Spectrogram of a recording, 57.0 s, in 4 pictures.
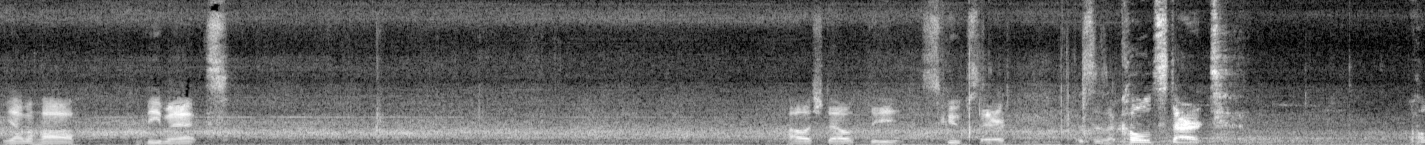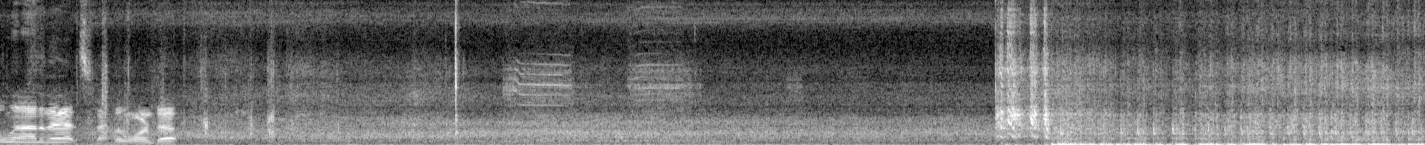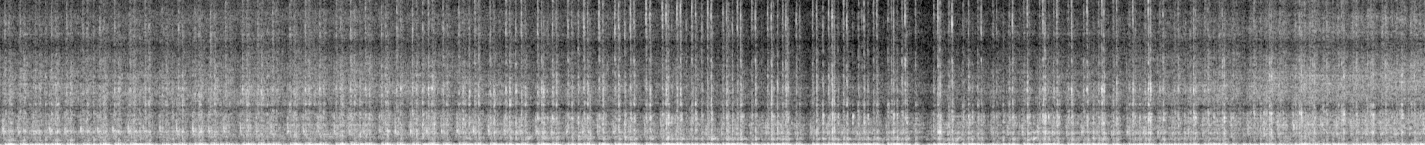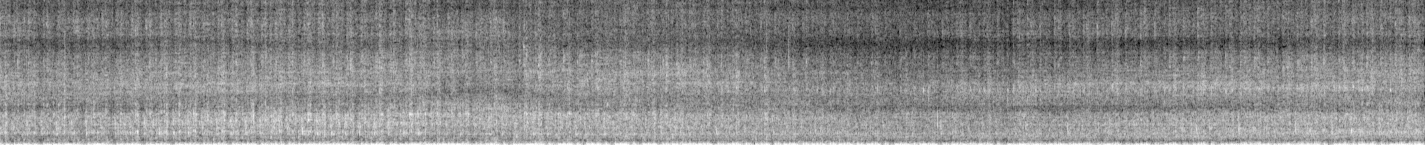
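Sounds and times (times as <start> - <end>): motorcycle engine starting and idling: 24.2 - 57.0.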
